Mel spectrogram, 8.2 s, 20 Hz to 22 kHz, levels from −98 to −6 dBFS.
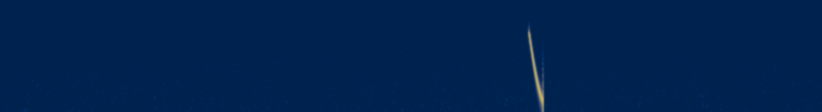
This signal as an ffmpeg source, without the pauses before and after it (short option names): -f lavfi -i "aevalsrc='0.133*clip(t/0.002,0,1)*clip((0.14-t)/0.002,0,1)*sin(2*PI*7700*0.14/log(300/7700)*(exp(log(300/7700)*t/0.14)-1))':d=0.14:s=44100"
